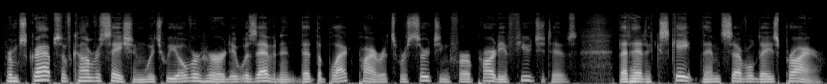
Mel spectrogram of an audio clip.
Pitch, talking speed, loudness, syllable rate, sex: 135 Hz, 205 wpm, -21 LUFS, 6.0 syllables/s, male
